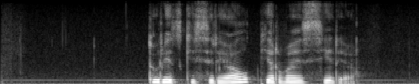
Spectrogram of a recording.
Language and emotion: Russian, neutral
